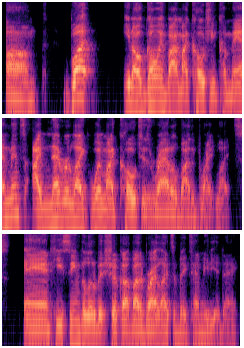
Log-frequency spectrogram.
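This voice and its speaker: A man's voice: medium pitch, animated, moderate pace, fairly bright tone. An American man co-hosting a casual sports chat, conversational and wry, often repeating phrases for effect. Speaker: sports podcast co-host.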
